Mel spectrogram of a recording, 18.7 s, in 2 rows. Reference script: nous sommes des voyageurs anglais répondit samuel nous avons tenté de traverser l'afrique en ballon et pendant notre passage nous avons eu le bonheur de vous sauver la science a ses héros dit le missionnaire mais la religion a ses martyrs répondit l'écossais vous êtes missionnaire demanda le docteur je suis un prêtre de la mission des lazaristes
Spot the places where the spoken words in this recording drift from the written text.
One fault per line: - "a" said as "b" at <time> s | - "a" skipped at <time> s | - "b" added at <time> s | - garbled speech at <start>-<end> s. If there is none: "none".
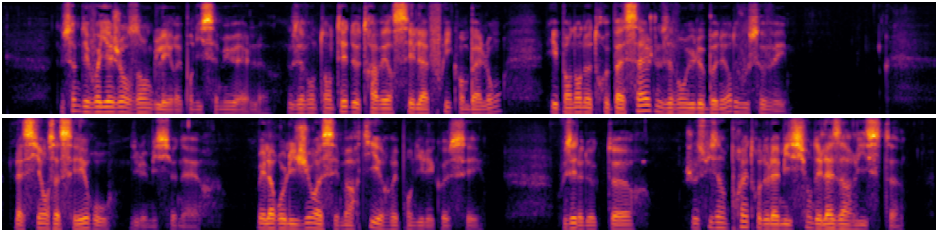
- "êtes missionnaire demanda" skipped at 15.1 s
